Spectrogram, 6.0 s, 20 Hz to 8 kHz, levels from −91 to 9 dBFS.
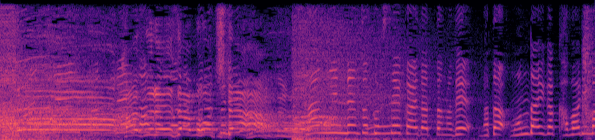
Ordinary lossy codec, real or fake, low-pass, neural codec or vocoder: none; real; none; none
